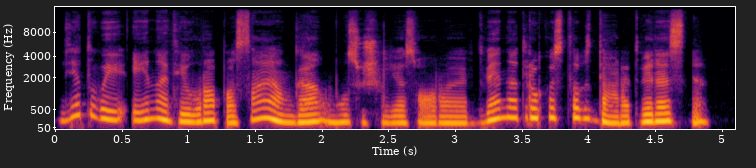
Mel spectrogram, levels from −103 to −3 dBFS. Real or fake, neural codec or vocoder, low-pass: fake; codec, 44.1 kHz, 3.4 kbps, Pupu-Codec; 14.4 kHz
